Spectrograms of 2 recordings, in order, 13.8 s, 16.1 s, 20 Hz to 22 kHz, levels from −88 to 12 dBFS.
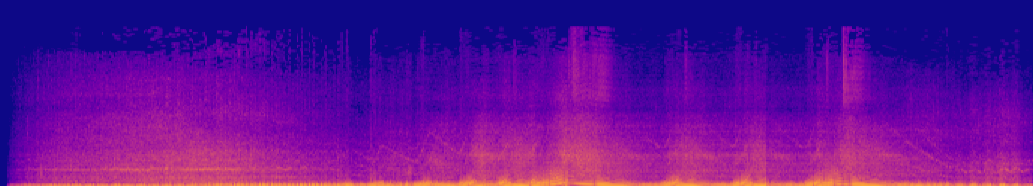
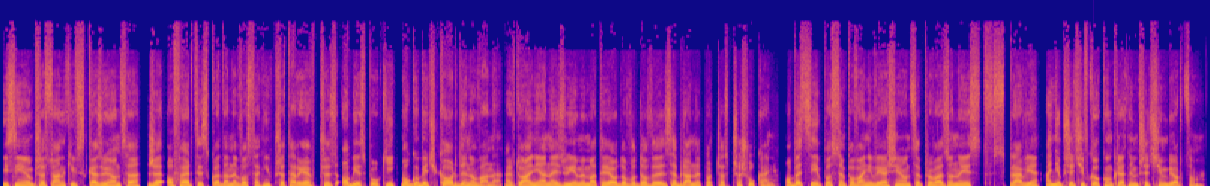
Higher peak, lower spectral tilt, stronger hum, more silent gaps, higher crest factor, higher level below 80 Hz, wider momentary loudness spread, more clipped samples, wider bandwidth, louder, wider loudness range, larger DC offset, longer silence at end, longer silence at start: second, -4 dBFS vs 0 dBFS; first, -7 dB/octave vs -5.5 dB/octave; neither; second, none vs 1.88-1.97 s, 10.41-10.46 s; about the same, 14 dB vs 12 dB; about the same, -36 dBFS vs -40 dBFS; first, 8 LU vs 4 LU; neither; second, 15.5 kHz vs 20 kHz; second, -17 LUFS vs -12 LUFS; first, 4 LU vs 1 LU; second, under 0.1% vs 0.5%; about the same, 0 s vs 0.1 s; first, 0.2 s vs 0.05 s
